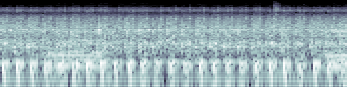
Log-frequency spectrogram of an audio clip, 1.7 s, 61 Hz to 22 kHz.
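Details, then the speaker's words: Kawasaki KLH140L after its clogged carburetor was ultrasonically cleaned; it had sat for years, ran only on full choke, then not at all: a smooth, even single-cylinder putter with no misses; clean idle after repair. "so let's listen to it that's right up i'm gonna adjust the idler a little bit in it"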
